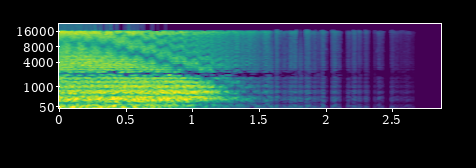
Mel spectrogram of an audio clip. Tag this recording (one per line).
army
artillery
bomb
boom
destruction
explosion
explosive
game
games
military
video
war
